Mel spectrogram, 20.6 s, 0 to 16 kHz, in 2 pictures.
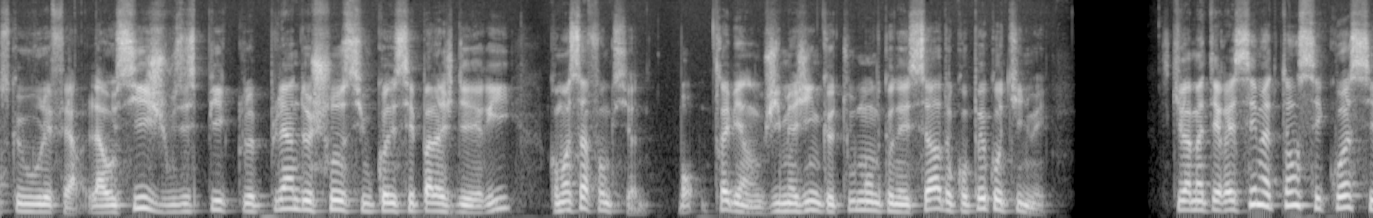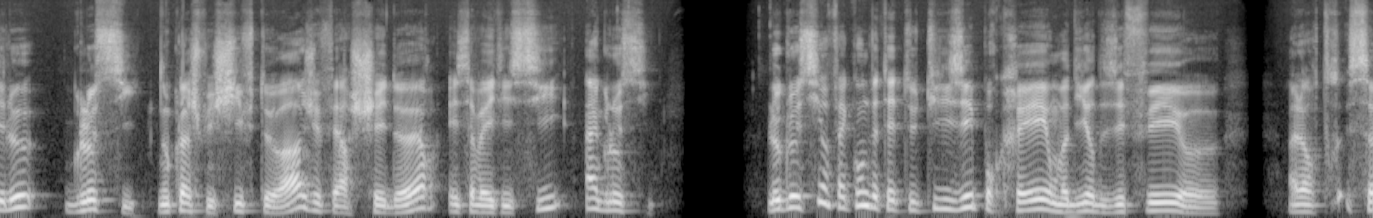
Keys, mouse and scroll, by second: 8.6-10.4 drag, 9.7 x, 16.1-17.9 drag.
